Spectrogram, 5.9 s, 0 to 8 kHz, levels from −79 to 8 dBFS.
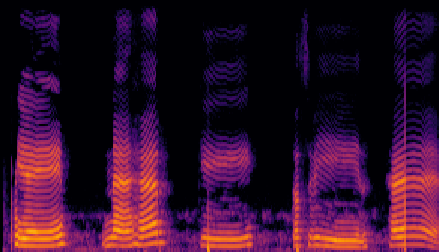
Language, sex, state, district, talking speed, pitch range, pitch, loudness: Hindi, male, Punjab, Fazilka, 50 wpm, 220-255 Hz, 235 Hz, -15 LUFS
